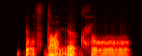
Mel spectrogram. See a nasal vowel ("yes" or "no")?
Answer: yes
